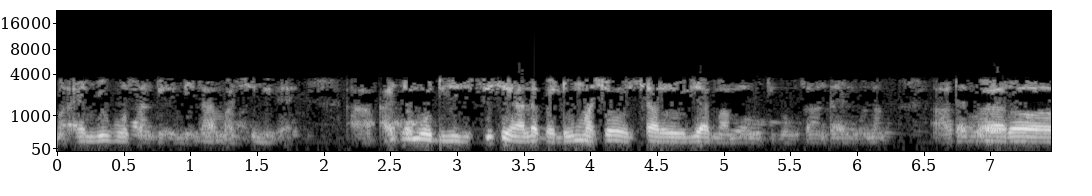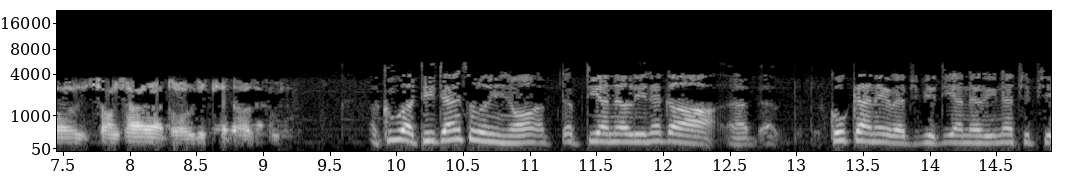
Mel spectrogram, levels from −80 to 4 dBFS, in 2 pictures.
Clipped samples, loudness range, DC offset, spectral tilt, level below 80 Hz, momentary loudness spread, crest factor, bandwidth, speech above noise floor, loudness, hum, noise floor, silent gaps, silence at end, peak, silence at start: under 0.1%; 5 LU; under 0.1%; -3 dB/octave; -64 dBFS; 17 LU; 18 dB; 5.6 kHz; 36 dB; -17 LUFS; none; -53 dBFS; none; 0 s; 0 dBFS; 0 s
